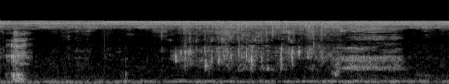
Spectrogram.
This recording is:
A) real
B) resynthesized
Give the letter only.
A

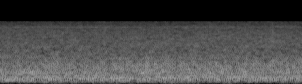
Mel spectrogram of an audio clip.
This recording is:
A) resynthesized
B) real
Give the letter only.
A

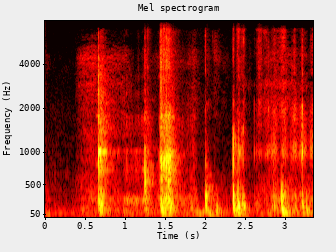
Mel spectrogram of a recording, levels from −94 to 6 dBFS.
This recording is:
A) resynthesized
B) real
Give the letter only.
B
